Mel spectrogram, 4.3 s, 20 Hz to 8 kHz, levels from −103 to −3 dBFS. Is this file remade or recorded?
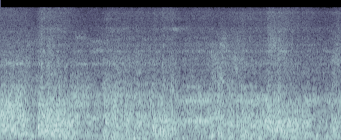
remade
